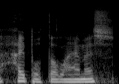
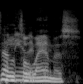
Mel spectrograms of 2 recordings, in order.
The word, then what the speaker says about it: hypothalamus: Sensory cortex, the hippocampus, amygdala, and then ultimately the hypothalamus to scare the ever-loving crap out of you. I think it's hypothalamus. Hypothalamus. Wrong syllable. That's what I said. No, you didn't.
